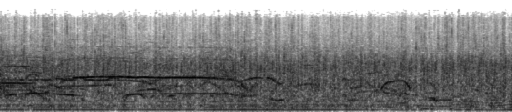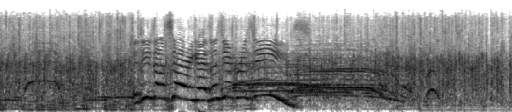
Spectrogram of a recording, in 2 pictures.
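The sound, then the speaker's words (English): A comedy show audience applauds a comedian with steady, dense clapping throughout, mixed with cheering and scattered shouted voices. “Let's hear it right now for Mr. Aziz Ansari, guys. Give it up for Aziz.”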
